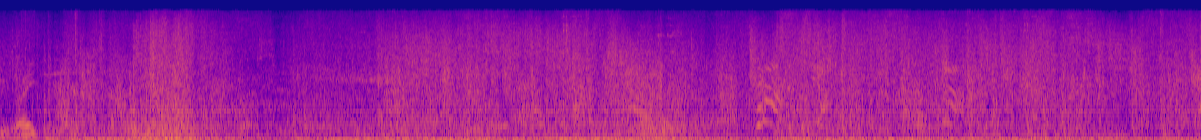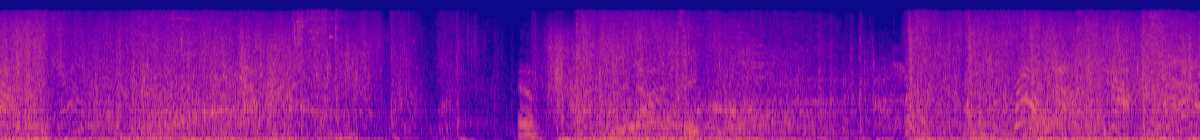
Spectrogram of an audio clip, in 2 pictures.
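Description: Magic spells crackle and blast amid a fierce fight.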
